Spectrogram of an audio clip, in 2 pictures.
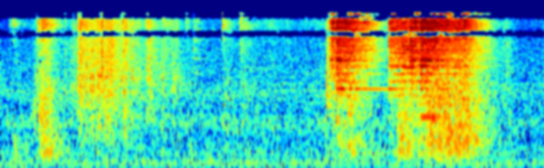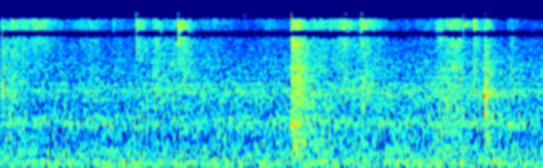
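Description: Surgical instruments and sterile supplies being handled on a draped back table, with rustling and clinking in a few bursts; the loudest two come together about three to five seconds in.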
